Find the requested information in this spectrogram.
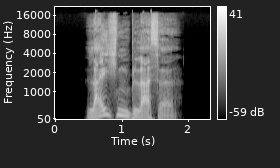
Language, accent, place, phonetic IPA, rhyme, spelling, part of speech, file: German, Germany, Berlin, [ˈlaɪ̯çn̩ˈblasə], -asə, leichenblasse, adjective, De-leichenblasse.ogg
- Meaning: inflection of leichenblass: 1. strong/mixed nominative/accusative feminine singular 2. strong nominative/accusative plural 3. weak nominative all-gender singular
